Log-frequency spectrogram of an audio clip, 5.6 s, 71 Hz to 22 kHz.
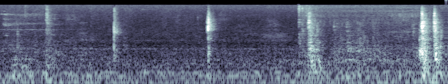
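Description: A JR West 223 series 2000 electric train running, heard from inside the car: a steady low rumble from the wheels on the track, with sharp clicks and knocks at irregular intervals, a double knock near the end.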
